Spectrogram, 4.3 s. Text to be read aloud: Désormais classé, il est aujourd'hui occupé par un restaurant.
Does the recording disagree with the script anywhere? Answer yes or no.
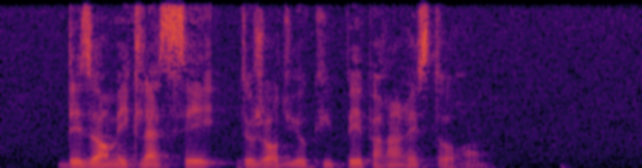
yes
